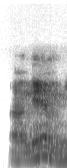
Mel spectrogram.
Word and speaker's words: Aunim: Aunim, yeah. Perfect pronunciation.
